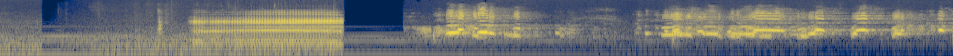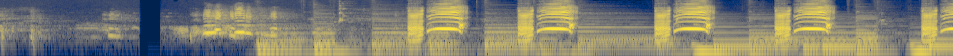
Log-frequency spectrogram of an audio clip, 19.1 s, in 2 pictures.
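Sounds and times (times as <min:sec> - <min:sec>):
birds honking: 0:04.1 - 0:15.4, 0:16.1 - 0:16.7, 0:17.3 - 0:17.9, 0:18.8 - 0:19.0.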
